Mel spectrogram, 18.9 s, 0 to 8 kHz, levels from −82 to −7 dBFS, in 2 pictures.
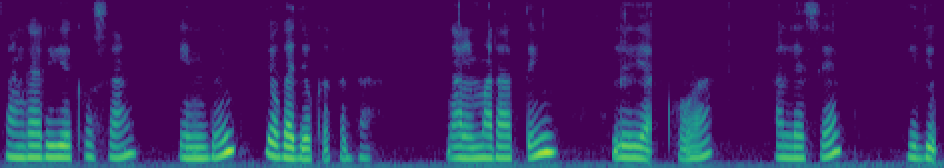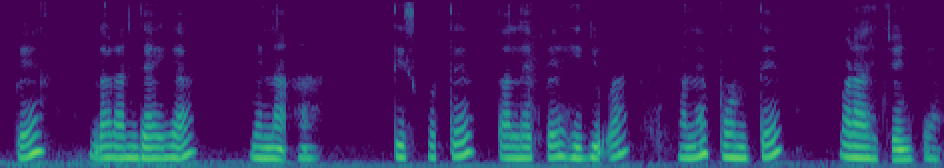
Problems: none marked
